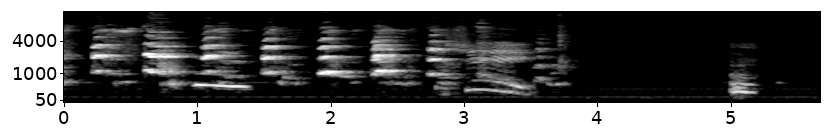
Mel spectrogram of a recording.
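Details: Shih Tzu puppy, one month and seven days old, barking around 12 am and waking its owner: seven short, high yipping barks in a steady run about every half second, then a pause and one last yip.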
